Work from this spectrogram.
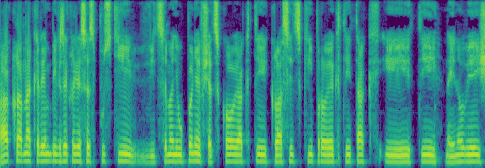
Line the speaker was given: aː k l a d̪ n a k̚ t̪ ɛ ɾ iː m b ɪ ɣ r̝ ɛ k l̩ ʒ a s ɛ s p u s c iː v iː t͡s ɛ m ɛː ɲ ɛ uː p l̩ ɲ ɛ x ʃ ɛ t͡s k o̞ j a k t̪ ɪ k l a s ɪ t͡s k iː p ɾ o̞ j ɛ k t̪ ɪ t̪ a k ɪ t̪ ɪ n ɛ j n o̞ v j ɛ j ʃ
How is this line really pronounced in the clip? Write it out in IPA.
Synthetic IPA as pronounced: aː k l a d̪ n a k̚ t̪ ɛ ɾ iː m b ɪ ɣ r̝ ɛ k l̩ ʒ ɛ s ɛ s p u s c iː v iː t͡s ɛ m ɛː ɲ ɛ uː p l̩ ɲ ɛ f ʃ ɛ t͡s k o̞ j a k t̪ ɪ k l a s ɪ t͡s k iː p ɾ o̞ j ɛ k t̪ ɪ t̪ a k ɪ t̪ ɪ n ɛ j n o̞ v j ɛ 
